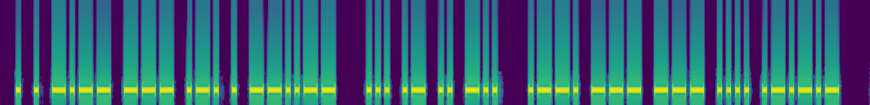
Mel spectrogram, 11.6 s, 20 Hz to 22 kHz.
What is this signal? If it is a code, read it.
Morse code, heard as a keyed tone, about 20 wpm, 600 Hz. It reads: EEYORE, SAID POOH.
